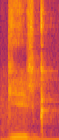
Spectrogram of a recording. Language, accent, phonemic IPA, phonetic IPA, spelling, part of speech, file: Armenian, Eastern Armenian, /ɡiɾk/, [ɡiɾk], գիրկ, noun, Hy-գիրկ.ogg
- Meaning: arms, lap, bosom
